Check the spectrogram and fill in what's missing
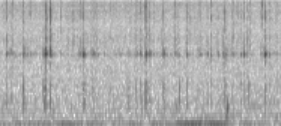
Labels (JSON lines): {"label": "ambient", "recorder": "HydroMoth"}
